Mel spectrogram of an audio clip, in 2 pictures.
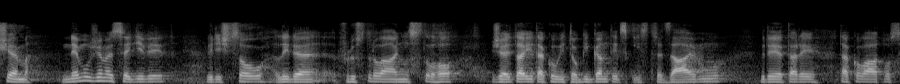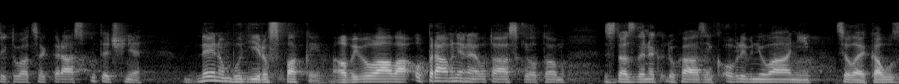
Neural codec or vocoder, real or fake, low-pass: codec, 16 kHz, 1 kbps, X-Codec, WavLM features, trained on Multilingual LibriSpeech; fake; 7.2 kHz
